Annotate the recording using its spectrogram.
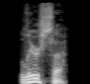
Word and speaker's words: Larsa: Is that how you say her name? Larsa? – Larsa.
